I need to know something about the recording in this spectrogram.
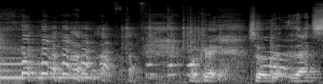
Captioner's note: laughter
